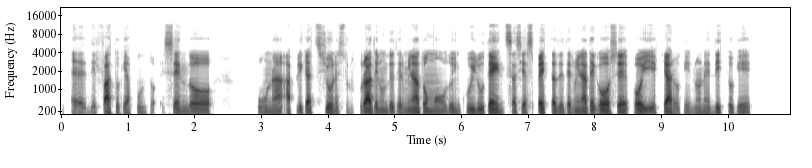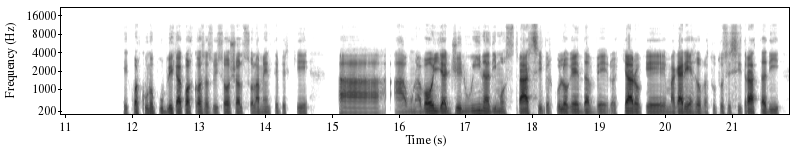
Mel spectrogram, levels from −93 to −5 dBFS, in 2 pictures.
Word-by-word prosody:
ehm, 85 -2 -9
del 80 - -18
fatto - - 0
che, - - -9
appunto, 85 -4 -15
essendo 100 -3 -4 0.7
un'applicazione 90 +1 -5
strutturata 100 +4 +2
in 95 - -7
un 95 - -9
determinato 95 +2 -2
modo, 90 -2 -8
in - - -10
cui 95 -1 -5
l'utenza 100 -1 +2
si - - -9
aspetta - - 0
determinate 90 +6 -3
cose, 90 -3 +1
poi - - 0
è - - -9
chiaro 85 -2 +2
che 80 0 -16
non 80 +1 -13
è 85 - -9
detto 85 -1 -7
che 85 +1 -9 1.5
Che - - -10
qualcuno 100 -2 -2
pubblica 95 +1 +2
qualcosa 95 +1 +1
sui 90 0 -9
social 85 -1 -1
solamente 85 +1 -6
perché 85 0 -10 0.5
ha 80 -1 -2
ha 90 -1 -5
una 90 0 -9
voglia 100 0 +6
genuina 105 +1 0
di 95 0 -5
mostrarsi 90 -1 +3
per - - -12
quello 95 0 0
che 90 +1 +2
è - - -3
davvero. 85 -1 -4
È - - -20
chiaro 100 -3 +7
che 85 0 -1
magari 90 +2 +6
e 90 - -1
soprattutto 85 -1 -8
se - - -12
si - - -10
tratta 95 -2 +4
di 85 -1 -5
90 Hz, 155 wpm, -26 LUFS, 85-95 Hz, 1.5 s, chiaro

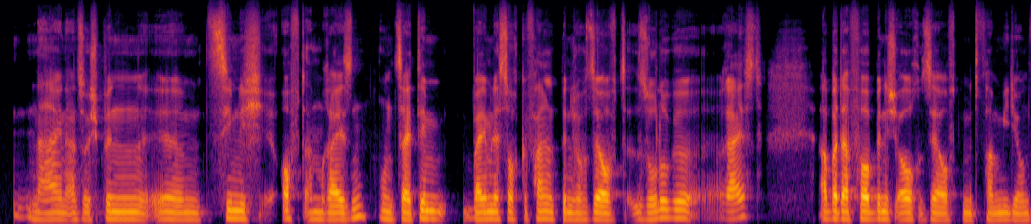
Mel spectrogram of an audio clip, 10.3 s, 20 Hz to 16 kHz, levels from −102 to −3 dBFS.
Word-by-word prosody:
Nein, 110 -8 -4
also 105 +2 -4
ich - - -4
bin, 115 -1 +1 0.2
ähm, 110 -2 -2
ziemlich 120 +2 +1
oft - - -1
am 115 0 -4
Reisen 110 +8 +1
und 115 -4 -4
seitdem 120 +3 +2
weil 110 0 +2
mir 115 - +2
das 115 0 +1
auch - - -1
gefallen 120 0 -2
hat, 115 - -5
bin 110 - 0
ich 110 - -2
auch 105 - -4
sehr 110 +1 +5
oft 105 0 -2
solo 110 +6 0
gereist, 135 -2 -2 0.5
aber 115 +2 +3
davor 115 0 +5
bin 120 0 +1
ich 115 - 0
auch 110 -2 +2
sehr 105 +1 +1
oft 100 +2 -5
mit 105 -2 -5
Familie 105 0 -3
und 100 - -6
110 Hz, 200 wpm, -28 LUFS, 105-120 Hz, 0.5 s, sehr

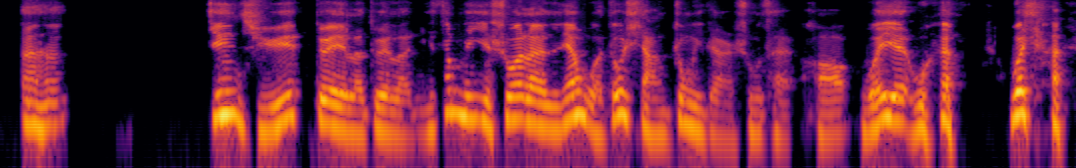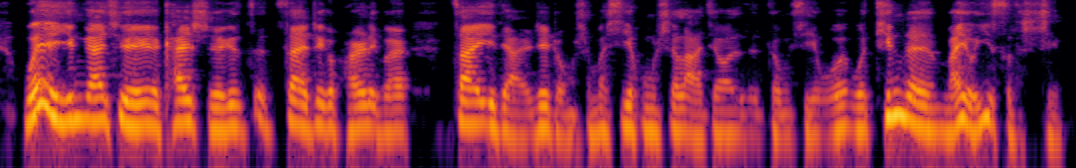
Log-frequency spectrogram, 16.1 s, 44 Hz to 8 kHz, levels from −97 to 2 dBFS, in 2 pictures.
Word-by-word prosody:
嗯 170 -3 -1
哼。 165 +3 -6 1.1
金 230 0 +7
桔， 155 +7 0
对 165 -6 +4
了 130 -3 -3
对 140 +2 0
了， 120 -2 -9
你 130 +3 -13
这 245 - -4
么 225 -4 +3
一 190 -5 -1
说 200 +6 +2
了， 170 -4 +3
连 190 +10 +2
我 - - -5
都 225 +2 +2
想 145 - -4
种 165 -5 -3
一 - - -5
点 125 -2 -12
儿 110 -1 -18
蔬 125 +4 -12
菜。 125 -3 -13
好， 120 +1 -8
我 145 +6 -1
也 200 -3 +5
我 150 0 -3 0.6
我 235 +1 +10
想 235 - -1 0.3
我 210 +7 +6
也 275 -9 +7
应 195 +1 +1
该 190 0 +2
去 165 -2 +2
开 180 +4 +1
始 150 -2 -3
在 175 +10 -12
在 175 -1 -1
这 165 +2 -4
个 155 - -4
盆 140 +3 -8
儿 155 - 0
里 155 -2 -4
边 135 +1 -9
儿， 140 0 -9 0.3
栽 175 +2 +2
一 165 -2 0
点 145 -4 -6
儿 120 +1 -15
这 150 0 -1
种 120 -3 -14
什 115 - -15
么 135 +2 -9
西 150 +5 -5
红 140 -3 -8
柿、 135 +3 -9
辣 130 -4 -6
椒 130 +2 -12
的 125 -1 -20
东 120 -1 -14
西， 120 +2 -13
我 135 +5 -8
我 145 0 -6
听 220 - +3
着 160 -8 +1
蛮 140 +8 -1
有 - - -1
意 210 - -1
思 155 -9 -5
的 110 - -15
事 90 - -16
情。 110 -3 -15
150 Hz, 270 characters per minute, -23 LUFS, 130-180 Hz, 1.1 s, 我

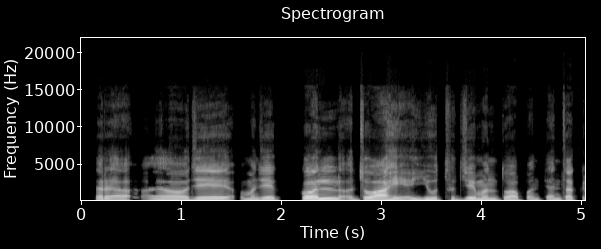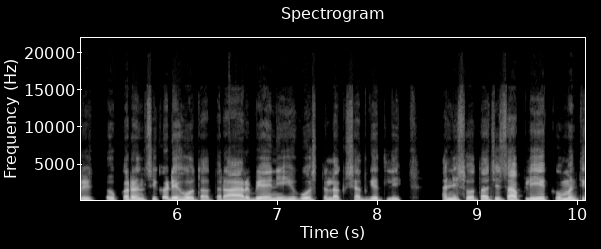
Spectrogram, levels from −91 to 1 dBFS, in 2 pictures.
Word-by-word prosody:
तर 155 0 0
अ, 165 -1 -1 0.3
अ, 135 -1 +1
जे, 165 +3 +2
म्हणजे 145 +1 -1 0.3
कल 180 +2 +6 0.2
जो 170 - +2
आहे, 165 -3 +6
यूथ 140 +3 -2
जे 140 +1 +2
म्हणतो 135 -1 0
आपण, 115 -3 -2
त्यांचा 125 +2 -2
क्रिप्टोकरन्सी 140 +2 -2 0.2
होता. 145 -7 +1
तर 120 - -7
आर-बी-आयने 130 +4 +2
ही 155 +2 -1
गोष्ट 145 0 -1
लक्षात 150 +2 -3
घेतली 150 +5 -3 0.4
आणि 155 +2 0
स्वतःचीच 170 +3 -2
आपली 175 +1 +2
एक 175 -1 -1
म्हणजे 150 0 +1
145 Hz, 155 wpm, -24 LUFS, 135-165 Hz, 0.4 s, कल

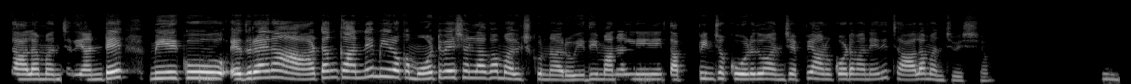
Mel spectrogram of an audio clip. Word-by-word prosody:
చాలా 240 0 +3
మంచిది. 235 0 -6
అంటే 240 +5 +5 0.4
మీకూ 290 +1 +3 0.5
ఎదురైన 295 +5 +5 0.3
ఆటంకాన్ని 310 +4 -1
మీరొక 335 -4 +1
మోటివేషన్‌లాగా 310 +2 0
మలుచుకున్నారు. 230 -4 -5
ఇది 240 +3 -8
మనల్ని 235 +1 -5 0.3
తప్పించకూడదు, 250 +2 -1
అని 230 -1 -9
చెప్పి 240 +4 -7
అనుకోవడం 245 0 -4
అనేది 245 +5 -10
చాలా 225 +2 -2
మంచి 205 -3 -12
విషయం. 175 0 -20 1.1
హ్మ్. 235 -2 -14
245 Hz, 105 wpm, -20 LUFS, 235-295 Hz, 1.1 s, అంటే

